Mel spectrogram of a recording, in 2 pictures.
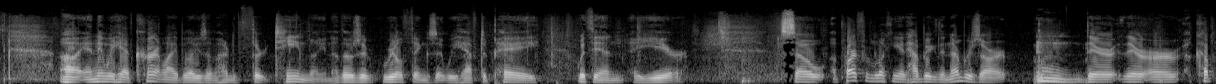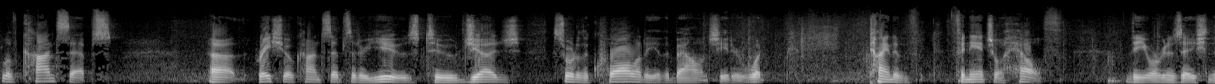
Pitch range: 105-125 Hz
